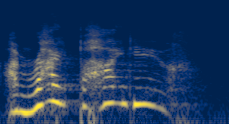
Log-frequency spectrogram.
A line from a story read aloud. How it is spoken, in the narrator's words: he hears me yell back at him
